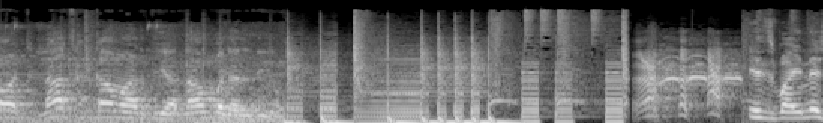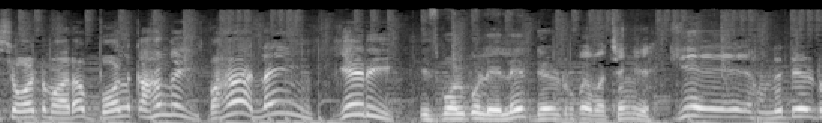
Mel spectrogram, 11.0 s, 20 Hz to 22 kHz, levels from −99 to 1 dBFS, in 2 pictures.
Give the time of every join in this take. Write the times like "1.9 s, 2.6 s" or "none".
none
